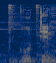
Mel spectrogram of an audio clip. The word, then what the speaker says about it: Guten: Alors le son U en français, c'est tout simplement U.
